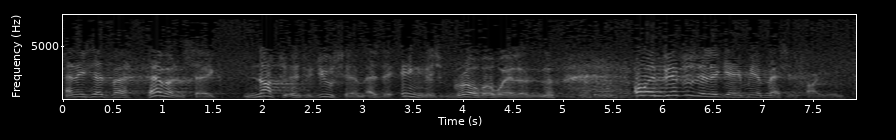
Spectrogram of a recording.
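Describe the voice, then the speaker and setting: A gushing glamorous actress. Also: female voice, fairly low pitch, wildly swooping pitch, normal speed. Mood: gossipy. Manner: theatrical, drawls endearments like darling. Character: gushing glamorous worldly actress, affected and gossipy. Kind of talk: 1940s radio comedy acting. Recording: old radio broadcast, reverberant, dull, faint hiss.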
